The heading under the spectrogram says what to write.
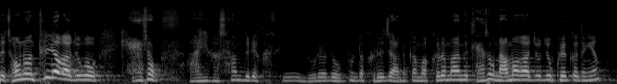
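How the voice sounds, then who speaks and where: Talking at a very fast pace, a man with a high pitch shows ordinary pitch variation. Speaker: pastor. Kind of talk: sermon. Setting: church service, also broadcast online. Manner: sometimes stumbling over words.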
